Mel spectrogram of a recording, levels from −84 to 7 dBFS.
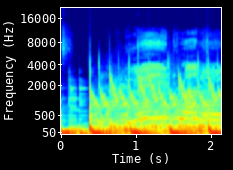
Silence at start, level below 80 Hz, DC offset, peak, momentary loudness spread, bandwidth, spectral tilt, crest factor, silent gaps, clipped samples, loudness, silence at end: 0 s; -16 dBFS; under 0.1%; -6 dBFS; 2 LU; 9.2 kHz; -7 dB/octave; 10 dB; none; under 0.1%; -19 LUFS; 0 s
